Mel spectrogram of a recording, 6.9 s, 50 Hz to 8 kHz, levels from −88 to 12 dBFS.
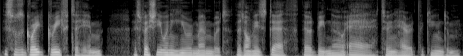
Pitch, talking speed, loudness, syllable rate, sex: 105 Hz, 205 wpm, -19 LUFS, 5.5 syllables/s, male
